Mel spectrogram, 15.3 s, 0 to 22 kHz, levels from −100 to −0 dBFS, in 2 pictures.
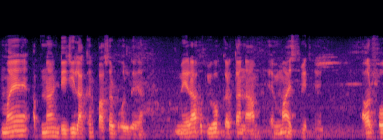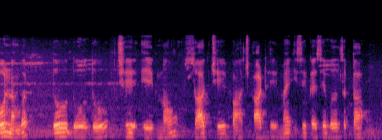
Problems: none marked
